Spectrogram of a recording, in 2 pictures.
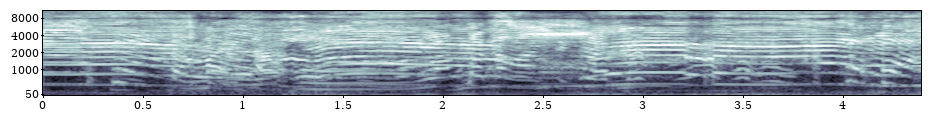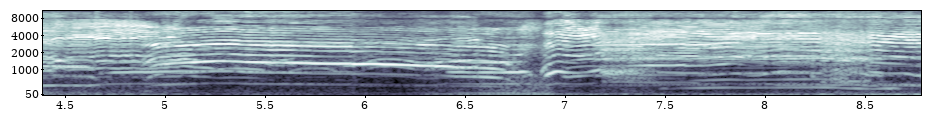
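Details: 8-month-old twins crying, tired after playing and a drive back from Pattaya: continuous loud, high-pitched overlapping wails sustained throughout.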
